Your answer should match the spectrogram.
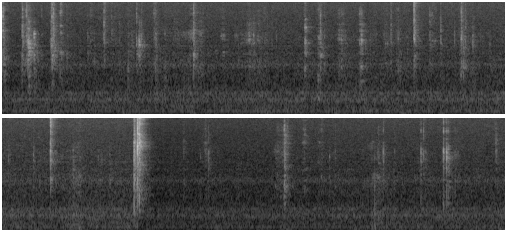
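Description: Small plastic clicks and taps as fingers pry open the titanium-finish plastic armor panels on the leg of a Daban MG Sazabi model kit, with a sharper click about six seconds in. A faint low hum runs underneath.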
